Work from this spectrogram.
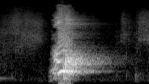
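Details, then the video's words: A 10-month-old female beagle afraid of balloons gives a single loud, harsh bark that trails off, with faint rustling before and after. "Bailey the beagle vs. Balloons"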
